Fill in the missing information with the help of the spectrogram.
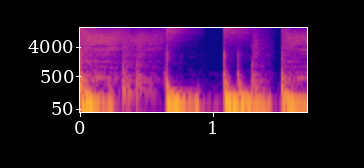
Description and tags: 140 bpm break beat drum loop 5
140 bpm break beat drum loop
break-beat, 140-bpm, dubstep, drum-loop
